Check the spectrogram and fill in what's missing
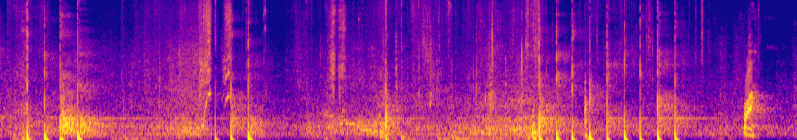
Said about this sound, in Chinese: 谁在为我鼓掌呢？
